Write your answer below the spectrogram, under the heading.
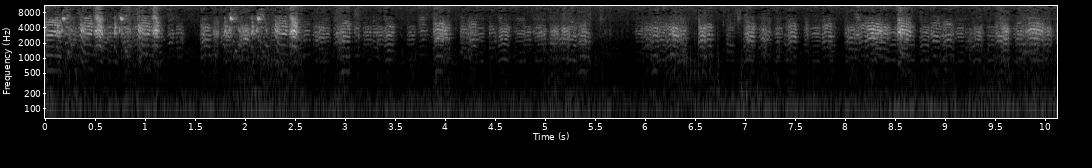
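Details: Several zebra finches, described as very cheerful and content, give a busy stream of short nasal, buzzy beeping calls, mostly in quick runs with brief pauses, over a steady low hum.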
